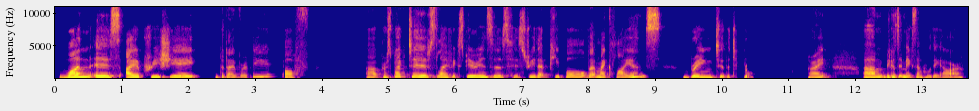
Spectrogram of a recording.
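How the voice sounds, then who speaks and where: A woman from Malaysia, a coach for CEOs, gives reflective answers in an interview, earnest and thoughtful, with fillers and restarts. Her mid-range voice is a little mellow, and she speaks at a measured pace.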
